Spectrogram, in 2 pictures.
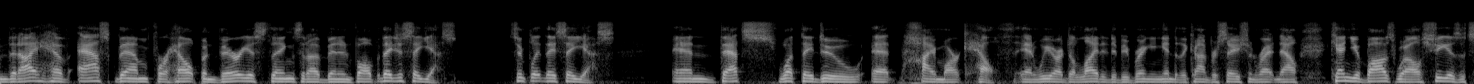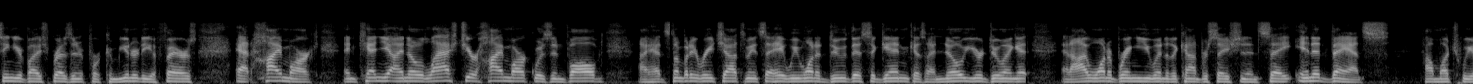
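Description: Lost AMR speech frames occur at 14.65 s after "is a", 21.43 s after "was involved I had", and 24.99 s after "I know you're doing". Each time one 20 ms frame was corrupted, and the decoder repeated the previous pitch and vocal tract settings at lower gain, giving a brief dip or warble.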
